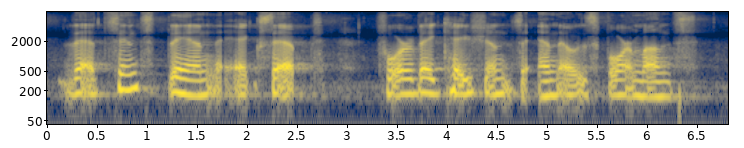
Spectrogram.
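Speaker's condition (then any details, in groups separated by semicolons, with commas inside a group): Spasmodic dysphonia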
